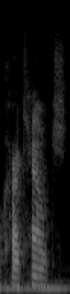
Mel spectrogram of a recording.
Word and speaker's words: cartouche: reconstruction of the full cartouche doesn't actually, and yes, that is how I'm going to say it, because that's how I say OU and CH. CARTOUCHE. That owl is how I pronounce OU.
